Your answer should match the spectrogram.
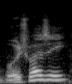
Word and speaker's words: bourgeoisie: In capitalism, this manifests itself in conflict between the ruling class, known as the bourgeoisie, is that a good pronunciation? – La bourgeoisie, yes, good.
